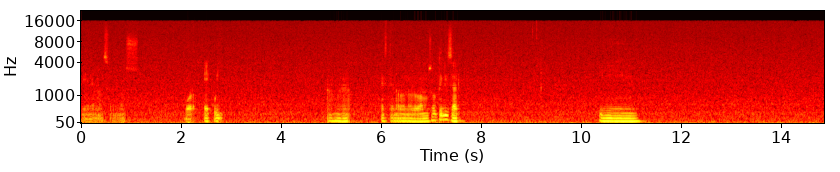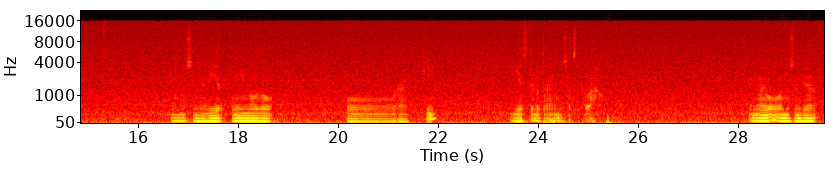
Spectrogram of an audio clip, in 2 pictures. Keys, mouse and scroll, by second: 3.2 click, 4.4 click, 5.9-9.6 drag, 12.8-13.2 scroll up 2, 14.1-14.6 scroll down 4, 15.4 click, 21.4 click, 23.8-27.0 drag, 28.1 click, 28.8-29.4 scroll up 1.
